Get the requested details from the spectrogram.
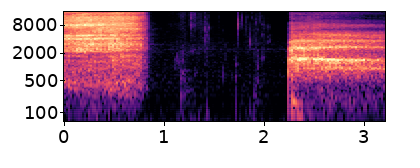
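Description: A person demonstrating a seated deep-breathing exercise, imagining savoring tea or coffee, makes a long, loud hissing, slurping inhale through pursed lips, then a brief quiet pause, followed by an equally long, breathy exhale that fades slightly at the end.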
